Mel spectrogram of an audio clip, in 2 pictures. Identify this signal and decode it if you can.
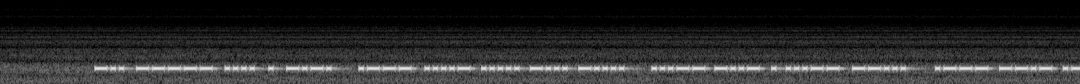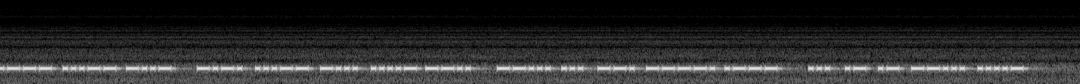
Morse code, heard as a keyed tone, hand-sent with a paddle, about 29 wpm, 750 Hz, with room echo. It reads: D0HEC J45B6 3XE37 JQ13X C3B4Z 7SG9J SAA74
